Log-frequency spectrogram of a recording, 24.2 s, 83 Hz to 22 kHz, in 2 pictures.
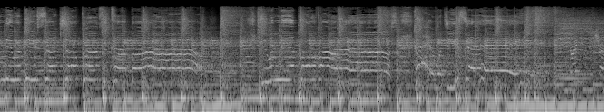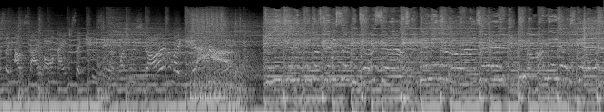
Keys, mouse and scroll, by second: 1.1-2.4 drag, 5.1-7.9 drag, 13.6-14.9 drag.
